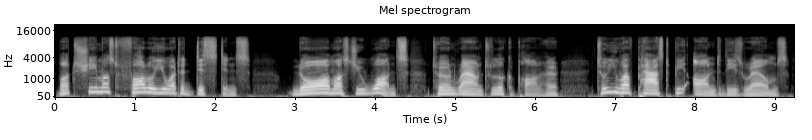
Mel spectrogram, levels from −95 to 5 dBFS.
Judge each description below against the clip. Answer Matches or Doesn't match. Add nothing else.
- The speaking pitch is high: Doesn't match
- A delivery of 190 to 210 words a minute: Doesn't match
